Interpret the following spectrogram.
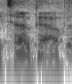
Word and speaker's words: Toggo: And Toga, or Toggo. Whatever. I'm gonna say Toggo.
